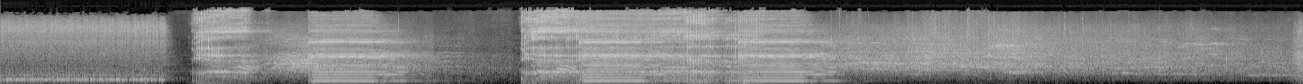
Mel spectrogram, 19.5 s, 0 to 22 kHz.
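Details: Deliberate performance burping on stage at a 2010 Britain's Got Talent audition: long, loud, drawn-out, strongly pitched belches in two main bursts with pauses between, and crowd noise behind.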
